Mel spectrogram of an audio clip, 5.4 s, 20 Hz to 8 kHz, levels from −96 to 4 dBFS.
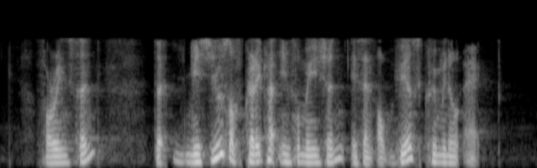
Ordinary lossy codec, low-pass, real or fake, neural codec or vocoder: AAC, 16 kbps; 7.2 kHz; real; none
